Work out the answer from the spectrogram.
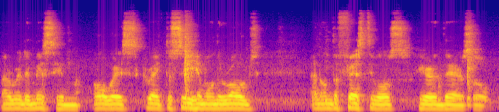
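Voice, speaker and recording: A man from Finland who reads out viewer questions and answers them in a relaxed live chat as a touring musician. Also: medium pitch, a little fast, background noise.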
